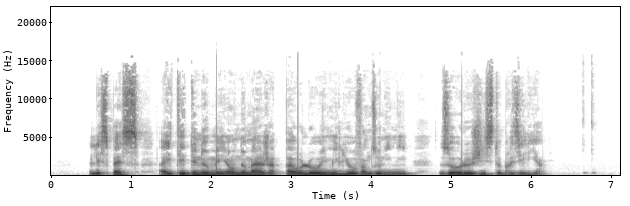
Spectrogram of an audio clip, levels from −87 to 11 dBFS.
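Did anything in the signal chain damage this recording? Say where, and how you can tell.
Yes. The speech carries a series of small, evenly spaced ticks from 1.05 s to 6.14 s, one every 1.02 s, about seven in all, each sounding only where there is signal. At each tick a few milliseconds of audio, around 4 ms, simply vanish and the waveform jumps ahead, leaving a click at the join. That clockwork regularity points to periodic USB or driver dropouts at the driver or buffer stage, where some recurring background task stalls the bus and a chunk of samples is skipped.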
